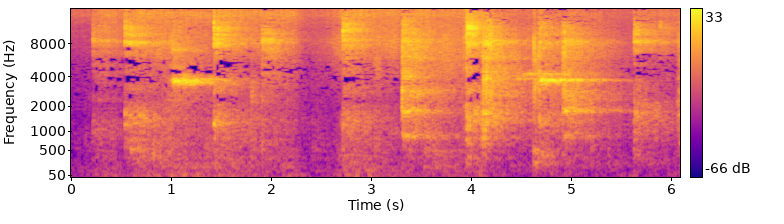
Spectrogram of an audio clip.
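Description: Table tennis rally: the celluloid ball clicking sharply back and forth off rubber paddles and the table top, about ten quick hits, several with a brief ringing after them.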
